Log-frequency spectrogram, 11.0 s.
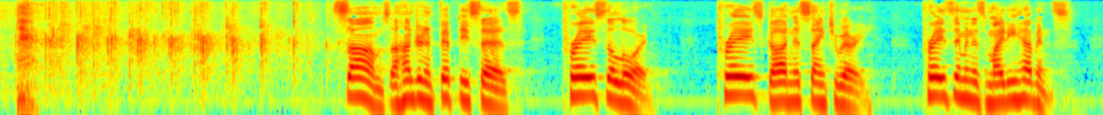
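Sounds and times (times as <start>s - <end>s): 
church congregation applauding first-time visitors: 0.0s - 4.0s
speech: 3.4s - 6.6s, 7.2s - 10.8s.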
